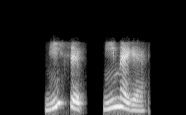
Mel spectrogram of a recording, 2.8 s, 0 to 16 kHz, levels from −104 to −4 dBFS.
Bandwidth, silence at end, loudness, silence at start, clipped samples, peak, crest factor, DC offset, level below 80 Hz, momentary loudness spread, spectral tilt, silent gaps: 4.2 kHz; 0.6 s; -17 LUFS; 0.7 s; under 0.1%; -2 dBFS; 18 dB; under 0.1%; -62 dBFS; 15 LU; -10.5 dB/octave; 1.31-1.54 s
